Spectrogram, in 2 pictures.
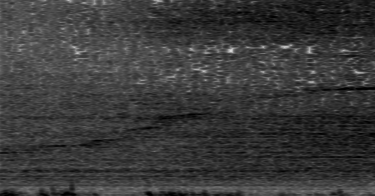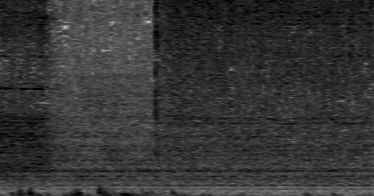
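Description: Automatic mattress roll-packing machine running: a steady mechanical hum with scattered low thumps, and a hiss that swells for about two seconds and cuts off about three seconds in.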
